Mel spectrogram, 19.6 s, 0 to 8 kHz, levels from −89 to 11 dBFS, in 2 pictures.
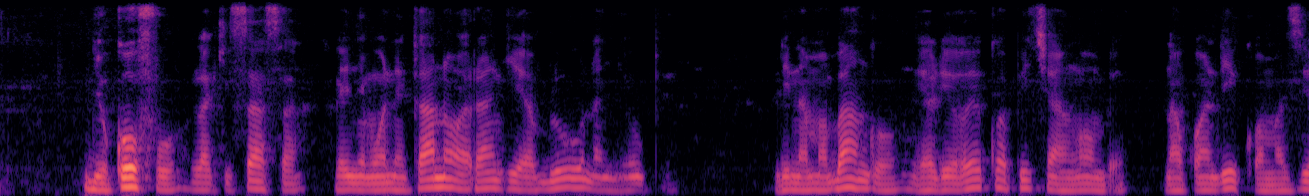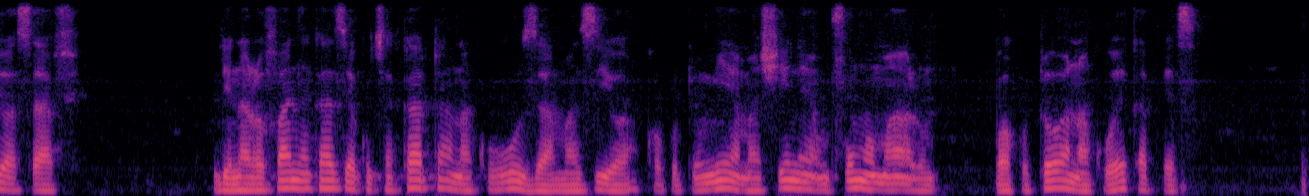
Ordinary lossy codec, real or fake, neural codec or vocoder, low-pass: Opus, 32 kbps; fake; vocoder, 22.05 kHz, 80 mel bands, Vocos; 7.2 kHz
